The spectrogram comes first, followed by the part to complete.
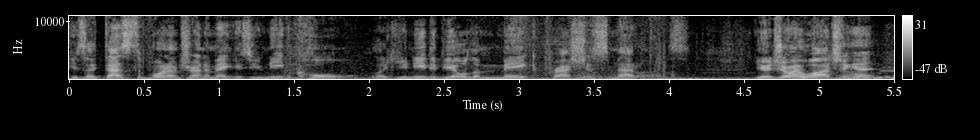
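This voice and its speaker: With music in the background, a loud, high-pitched man talks in an animated tone at a fairly quick pace. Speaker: gaming streamer. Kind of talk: live stream commentary while gaming.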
